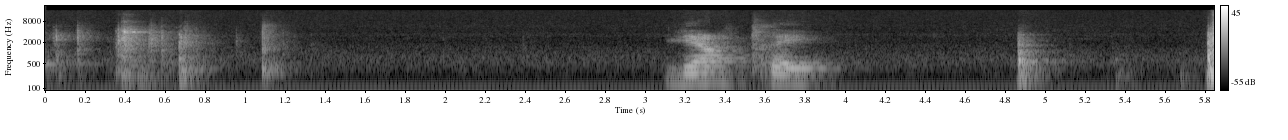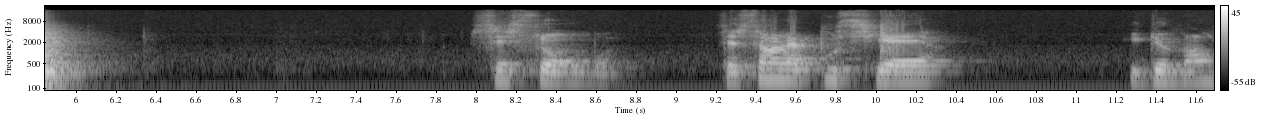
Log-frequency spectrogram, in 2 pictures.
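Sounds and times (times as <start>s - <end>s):
apartment door creaking open: 0.0s - 0.9s
speech: 3.1s - 4.0s, 8.1s - 10.4s, 11.2s - 11.6s.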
